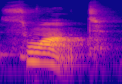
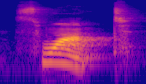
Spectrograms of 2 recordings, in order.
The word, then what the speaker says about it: swamped: And notice that pronunciation because that ed is pronounced as a t, swamped, swamped.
